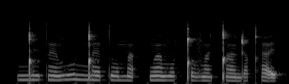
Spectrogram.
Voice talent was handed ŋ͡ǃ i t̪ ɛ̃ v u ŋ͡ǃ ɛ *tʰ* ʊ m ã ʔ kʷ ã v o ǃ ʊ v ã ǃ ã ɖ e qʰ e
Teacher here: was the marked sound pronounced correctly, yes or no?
no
